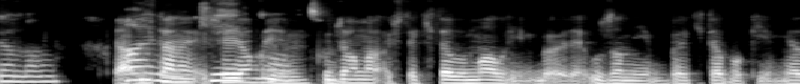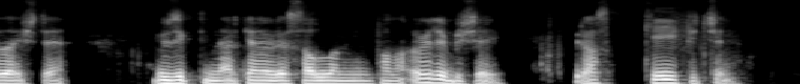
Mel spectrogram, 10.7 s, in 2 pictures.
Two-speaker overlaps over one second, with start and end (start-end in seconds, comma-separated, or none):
0.8-2.3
